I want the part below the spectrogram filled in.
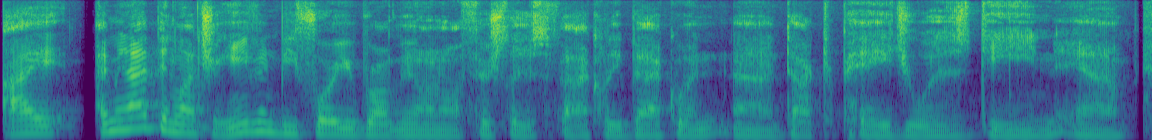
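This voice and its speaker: With ordinary pitch variation, a man talks in a voice that is somewhat breathy. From US Northeast, Philadelphia. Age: 60s. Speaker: podiatric physician and educator. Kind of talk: podcast interview.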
